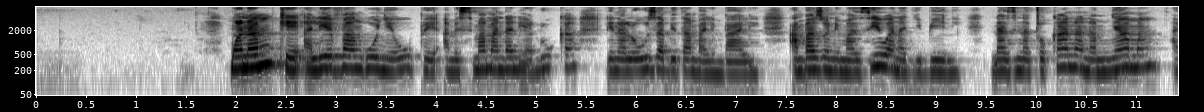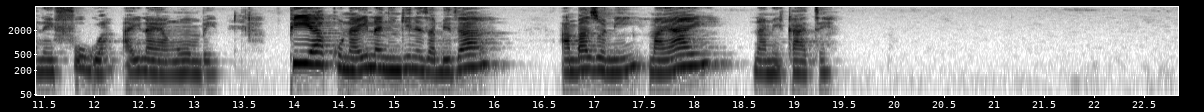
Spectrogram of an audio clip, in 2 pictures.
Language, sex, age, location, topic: Swahili, female, 25-35, Dar es Salaam, finance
